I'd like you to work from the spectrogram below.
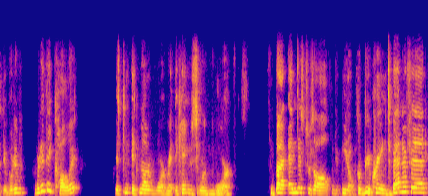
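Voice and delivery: usual speaking voice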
